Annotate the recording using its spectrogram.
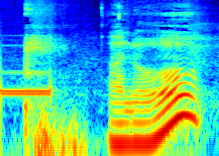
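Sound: phone dialing tones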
